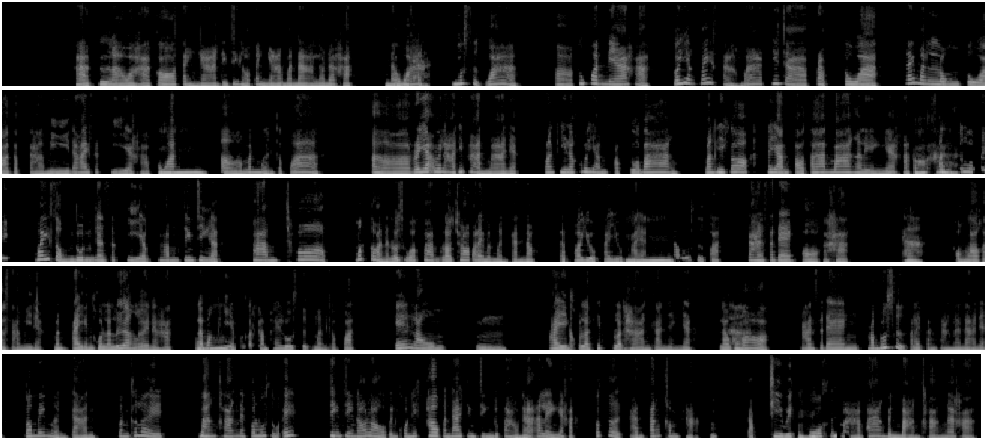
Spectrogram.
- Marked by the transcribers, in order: tapping
- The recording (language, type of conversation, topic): Thai, advice, ฉันควรรักษาสมดุลระหว่างความเป็นตัวเองกับคนรักอย่างไรเพื่อให้ความสัมพันธ์มั่นคง?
